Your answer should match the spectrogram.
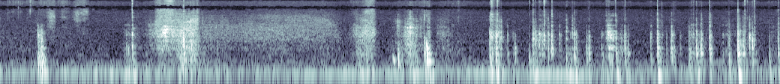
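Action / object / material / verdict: tap / padded nylon carry case / nylon fabric / none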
